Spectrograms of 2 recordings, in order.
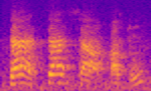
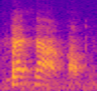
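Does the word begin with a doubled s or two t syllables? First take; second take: two t's; doubled s. First: Two separate t syllables come before the s. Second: The t merges into a doubled s sound. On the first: This is the original full form of the word. "وأصلها تتساقط" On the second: This is the contracted form of the word. "فأدغمت التاء بالسين"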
